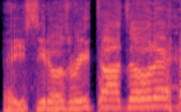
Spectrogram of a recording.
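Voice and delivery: shouted mock impression with a shrieking cackle; [name]. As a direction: blare it out as a terrible impressionist. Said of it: "[name]'s impression of Billy".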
